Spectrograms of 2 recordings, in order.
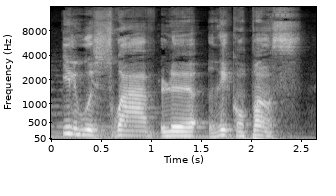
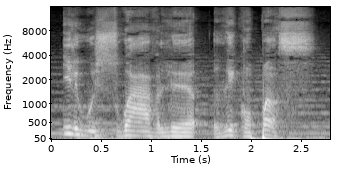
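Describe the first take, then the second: The two takes are said the same way.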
